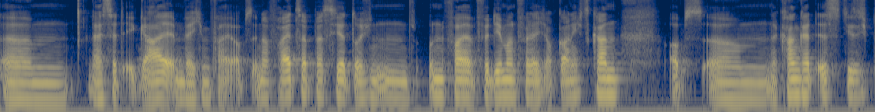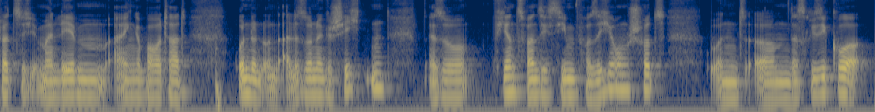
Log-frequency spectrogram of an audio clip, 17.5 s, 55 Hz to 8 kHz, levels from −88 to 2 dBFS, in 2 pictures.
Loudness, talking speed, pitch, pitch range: -27 LUFS, 170 wpm, 115 Hz, 110-120 Hz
